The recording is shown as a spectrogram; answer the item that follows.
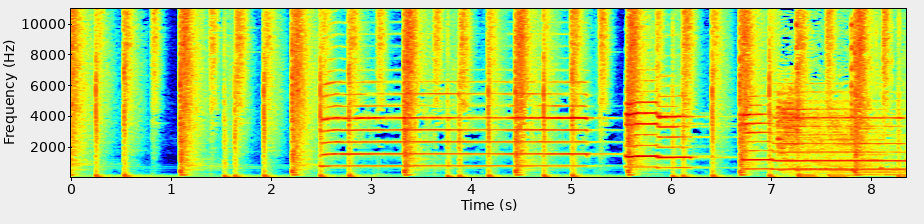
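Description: Intro of a rock song: a drum kit beat, joined about two and a half seconds in by long sustained electric guitar notes, with the band filling out fuller near the end.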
